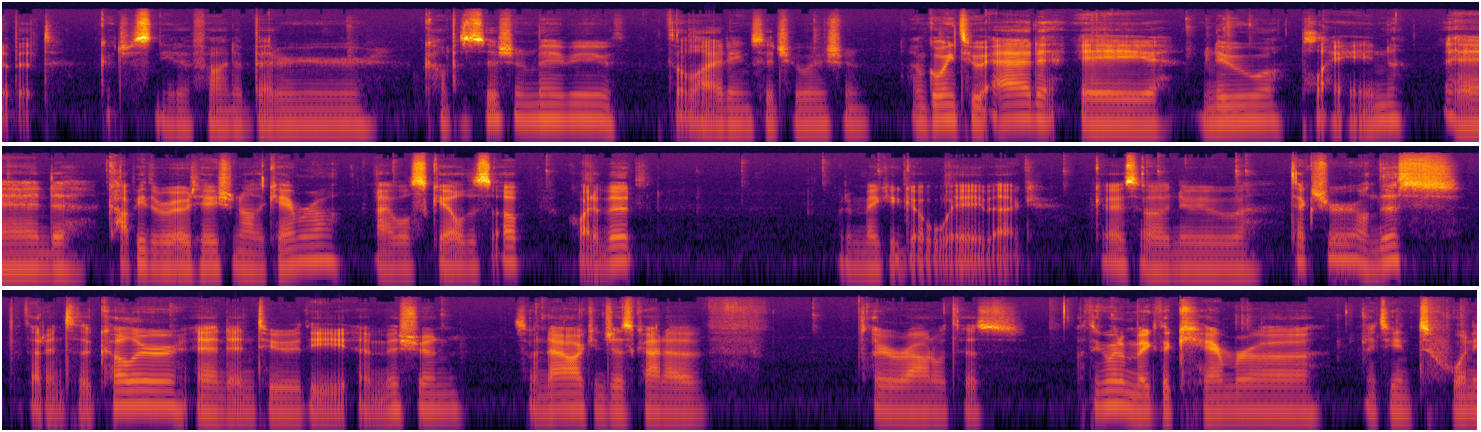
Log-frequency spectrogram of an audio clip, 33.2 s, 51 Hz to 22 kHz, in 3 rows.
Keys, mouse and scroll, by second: 0.6 scroll, 1.7-2.4 scroll, 2.9 middle click, 3.0 F11, 4.6 middle click, 4.8 middle click, 4.9 middle click, 5.5 middle click, 5.6 middle click, 5.7-6.1 scroll, 6.3 F11, 6.7-7.1 scroll, 6.7 a, 7.9-8.8 scroll, 8.8 a, 9.7 click, 10.6-11.6 scroll, 10.6 r, 11.6 click, 13.1 middle click, 13.7 middle click, 13.7 s, 14.8 click, 15.1 middle click, 15.1 middle click, 15.2 middle click, 15.5 middle click, 15.6 middle click, 15.9 g, 16.9 middle click, 17.3 click, 17.5 middle click, 17.8 middle click, 17.9 middle click, 18.7 click, 19.1 middle click, 19.4 click, 20.3 click, 20.6 middle click, 20.6-22.0 scroll, 22.0 click, 25.1 click, 25.8 middle click, 25.8 g, 25.9 click, 27.9 click, 30.0 shift+middle click, 30.2 click, 30.5 shift+scroll, 31.1-31.8 scroll, 31.9 click, 32.1 click, 32.1-33.2 typing.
